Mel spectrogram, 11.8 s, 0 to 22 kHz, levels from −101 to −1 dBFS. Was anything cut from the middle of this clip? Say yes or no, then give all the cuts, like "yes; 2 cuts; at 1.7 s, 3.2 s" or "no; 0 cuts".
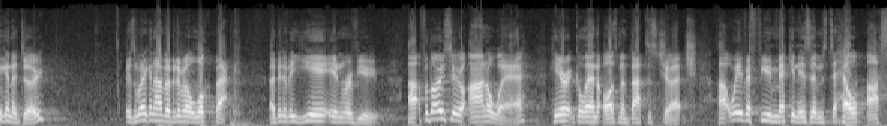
no; 0 cuts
